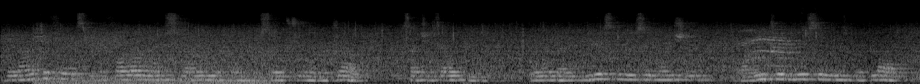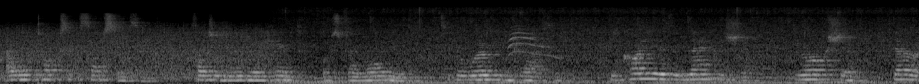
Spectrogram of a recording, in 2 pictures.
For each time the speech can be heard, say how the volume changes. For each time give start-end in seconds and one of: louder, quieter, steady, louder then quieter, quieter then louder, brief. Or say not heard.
0.0-18.3 steady.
